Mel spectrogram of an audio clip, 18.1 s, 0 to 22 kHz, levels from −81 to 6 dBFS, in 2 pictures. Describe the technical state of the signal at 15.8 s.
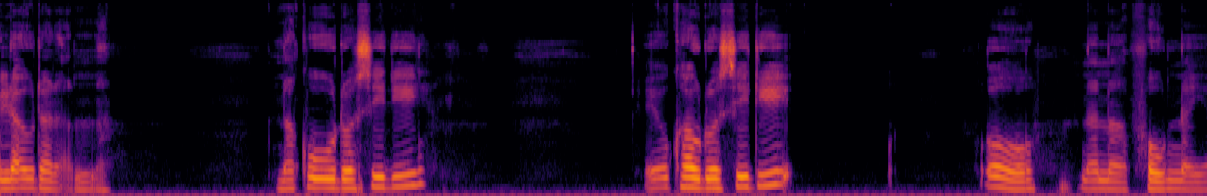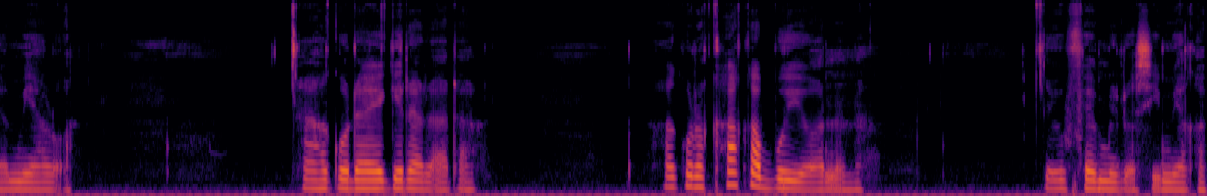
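At 15.8 s the speech signal is intact, with no audible fault at that moment.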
